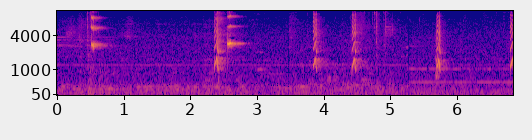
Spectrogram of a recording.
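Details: Mulga parrots in a cage, filmed from inside with a GoPro Hero 3+ on the morning of 18 November 2014; a few clear whistled notes, then sharp short chips spaced about a second apart, against a faint steady hum.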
